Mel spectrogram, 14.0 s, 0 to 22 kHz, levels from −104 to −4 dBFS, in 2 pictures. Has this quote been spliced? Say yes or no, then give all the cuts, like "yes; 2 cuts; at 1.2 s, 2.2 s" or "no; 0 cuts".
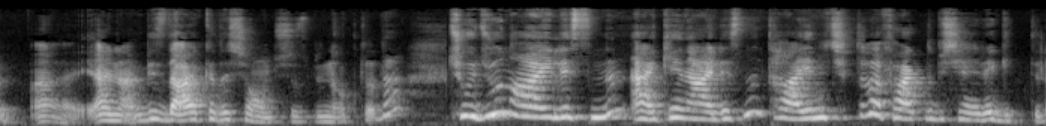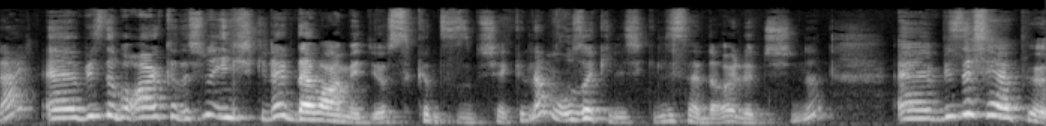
no; 0 cuts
